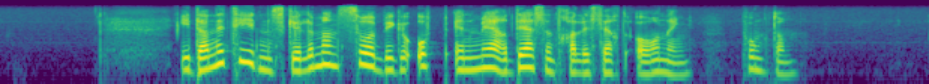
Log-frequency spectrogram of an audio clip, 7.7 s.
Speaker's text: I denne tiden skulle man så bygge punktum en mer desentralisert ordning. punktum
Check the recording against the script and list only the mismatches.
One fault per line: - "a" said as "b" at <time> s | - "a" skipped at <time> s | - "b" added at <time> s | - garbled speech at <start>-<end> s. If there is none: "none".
- "punktum" said as "opp" at 3.5 s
